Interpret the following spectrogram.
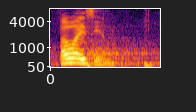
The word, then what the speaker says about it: Boasian: Malinowskian, and the American four-field approach, or the Bowesian, how do you say it? Bowesian approach.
